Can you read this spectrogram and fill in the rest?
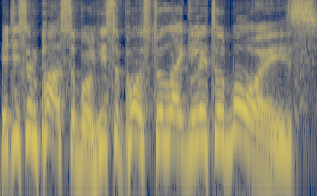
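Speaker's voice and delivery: very high, fake put-on Italian accent. Talking about an Argentinian man, the speaker does a put-on Italian accent. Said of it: "why you would do an Italian voice".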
